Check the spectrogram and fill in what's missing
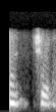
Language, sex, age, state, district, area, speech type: Hindi, female, 45-60, Rajasthan, Jodhpur, urban, conversation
